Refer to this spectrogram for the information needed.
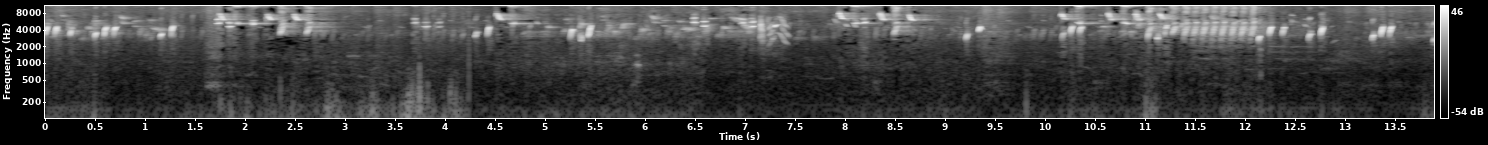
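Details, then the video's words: A goldfinch sings a bright, fast run of tinkling twitters and buzzy trills in bursts, over a low rumble of background noise. "goldfinch chirps and stimulates with attractive high-quality melodies"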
